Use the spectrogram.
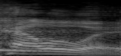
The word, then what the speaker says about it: Callaway: Literally, a call away.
